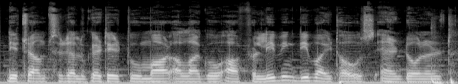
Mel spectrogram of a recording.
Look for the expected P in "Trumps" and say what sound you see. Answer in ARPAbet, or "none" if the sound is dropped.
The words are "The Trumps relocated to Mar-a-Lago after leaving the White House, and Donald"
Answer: P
